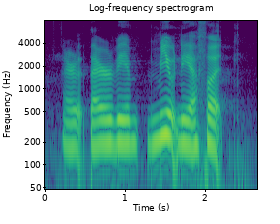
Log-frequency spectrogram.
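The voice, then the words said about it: Put-on pirate accent. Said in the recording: “I don't think that's a terrible pirate accent.”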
